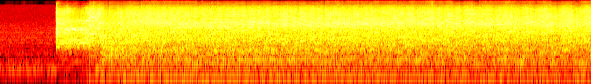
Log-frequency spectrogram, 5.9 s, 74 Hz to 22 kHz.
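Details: 427 big-block Chevy on an engine run stand, not run in a long time, first fire with open headers: quiet crank, then catches at once into a loud, raw, even rumble that settles steadily; normal first start and idle.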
